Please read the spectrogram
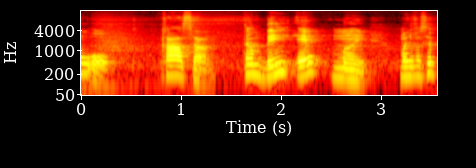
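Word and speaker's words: okasan (お母さん): E a pronúncia dele é okasan. Okasan, que quer dizer mãe.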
